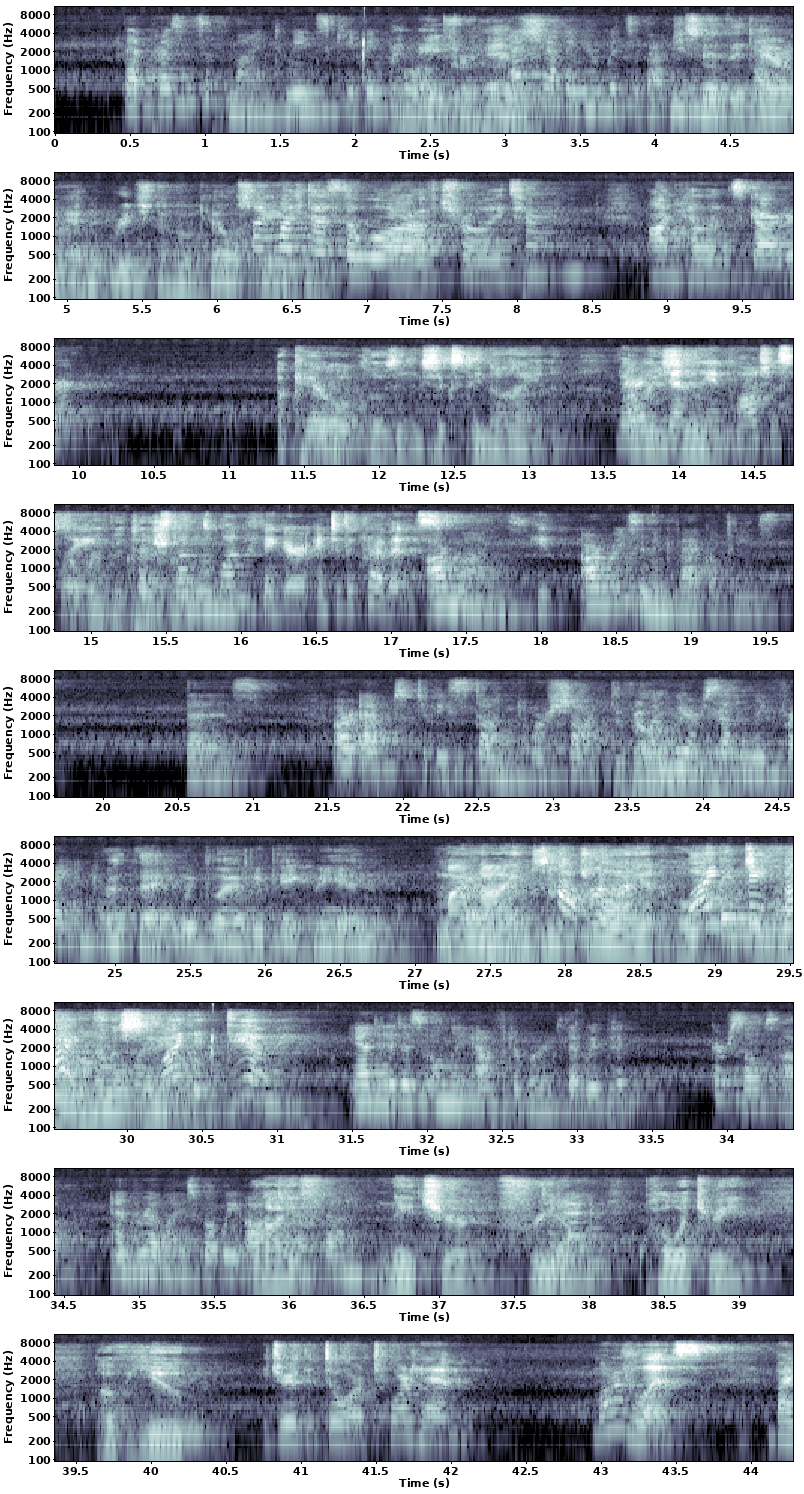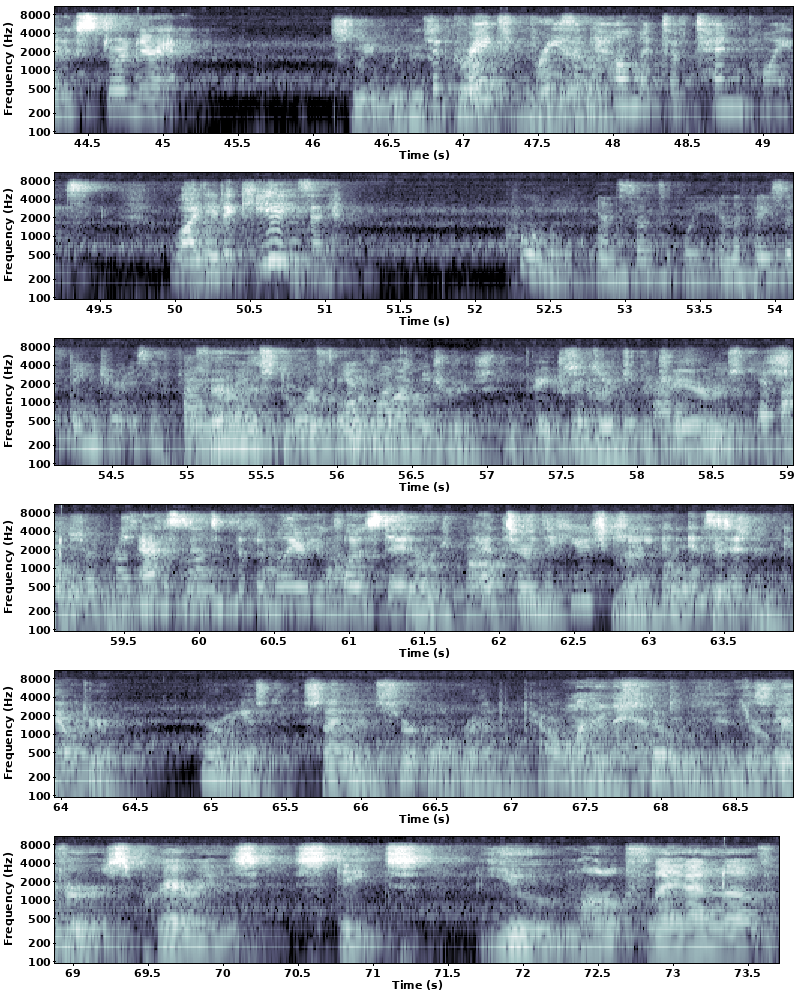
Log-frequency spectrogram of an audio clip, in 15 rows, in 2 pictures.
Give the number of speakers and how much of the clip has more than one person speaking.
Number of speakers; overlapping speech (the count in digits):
5, about 37%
